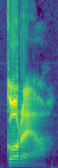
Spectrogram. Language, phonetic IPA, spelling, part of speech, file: Czech, [ˈkorɛa], Korea, proper noun, Cs-Korea.ogg
- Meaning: Korea (a geographic region in East Asia, consisting of two countries, commonly known as South Korea and North Korea; formerly a single country)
